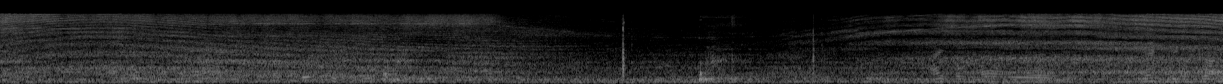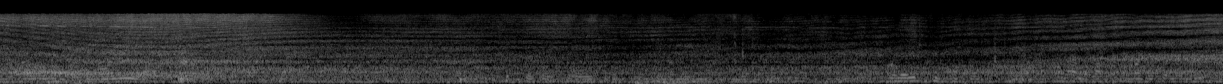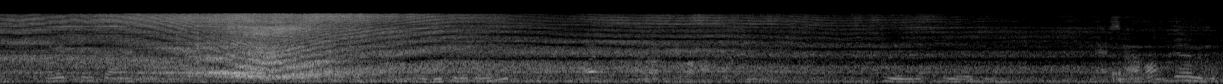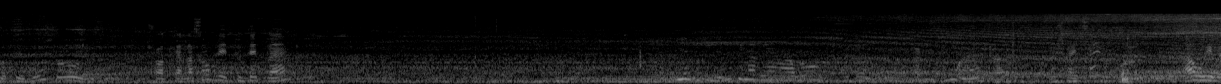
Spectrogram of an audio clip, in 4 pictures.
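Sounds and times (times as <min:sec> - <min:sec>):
model jet fan whining: 0:00.0 - 0:48.9.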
